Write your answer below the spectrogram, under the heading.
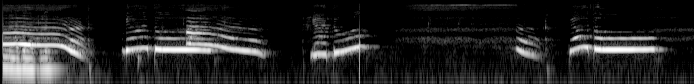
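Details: White husky talking with four drawn-out, tonal, howl-like phrases, some sliding steeply downward, others rising then holding steady, separated by short pauses and a faint hum between them.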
